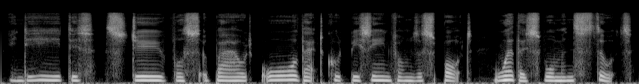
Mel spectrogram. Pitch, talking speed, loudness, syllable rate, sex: 180 Hz, 160 wpm, -18 LUFS, 3.8 syllables/s, female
